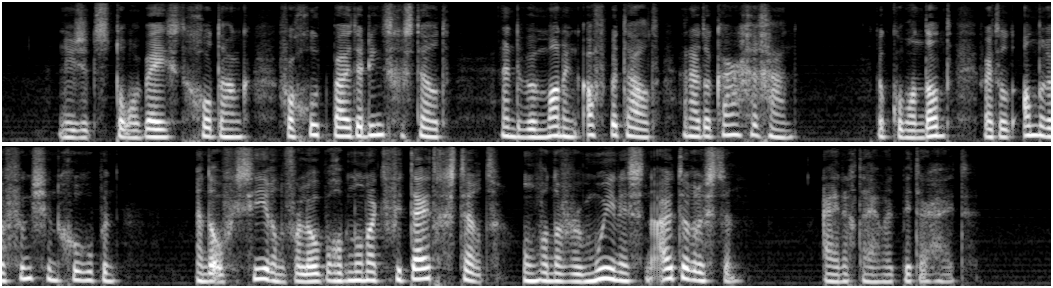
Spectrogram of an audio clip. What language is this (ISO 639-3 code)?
nld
